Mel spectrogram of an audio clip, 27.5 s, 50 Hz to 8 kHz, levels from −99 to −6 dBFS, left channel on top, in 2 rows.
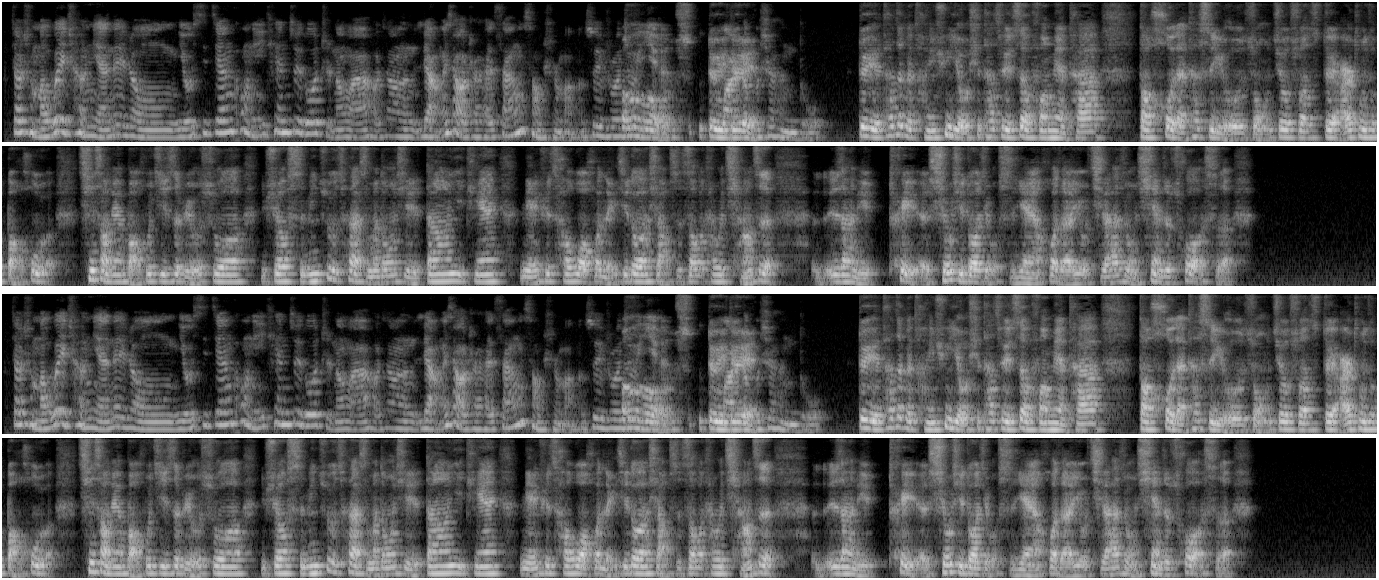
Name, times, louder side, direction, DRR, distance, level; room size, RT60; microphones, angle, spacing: voice 1, 0.1-6.7 7.1-8.2, equal, 5° left, 1.0 m, -38 dB
voice 2, 6.2-7.5 8.6-26.2, equal, 25° right, 0.6 m, -30 dB
3.3 x 3.3 x 3.1 m
head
